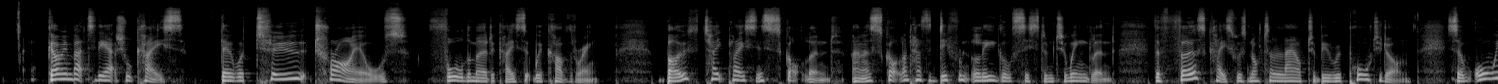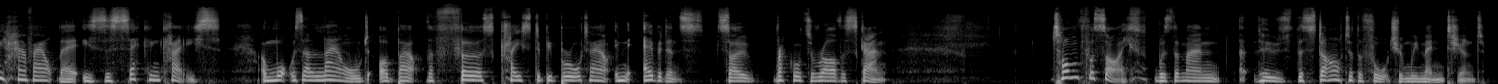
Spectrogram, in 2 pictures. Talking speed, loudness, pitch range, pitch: 170 wpm, -28 LUFS, 155-200 Hz, 175 Hz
